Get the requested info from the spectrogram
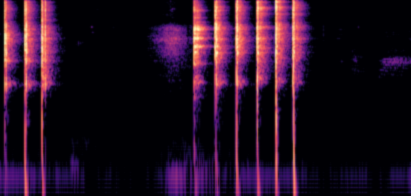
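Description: Hammer tapping the metal end cover of an electric fan motor to set the new bearing bushing tighter in its seat: three sharp taps at the start, then a run of six quick taps, about five a second, around two seconds in.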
